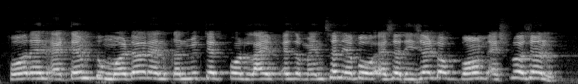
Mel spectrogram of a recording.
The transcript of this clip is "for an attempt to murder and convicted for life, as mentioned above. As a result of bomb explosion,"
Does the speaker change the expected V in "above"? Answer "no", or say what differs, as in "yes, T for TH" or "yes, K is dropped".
yes, V is dropped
